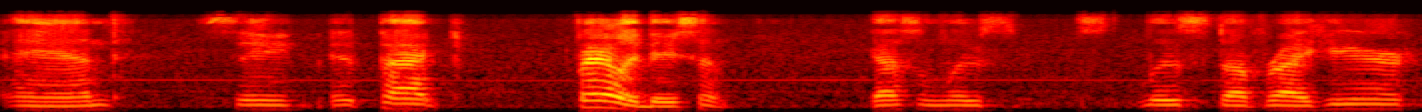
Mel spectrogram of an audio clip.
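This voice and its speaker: A man's voice: medium pitch, steady tone, takes it slowly. A man giving a casual, folksy and mildly profane review in a home video. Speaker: product reviewer. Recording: muffled lo-fi home video audio.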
